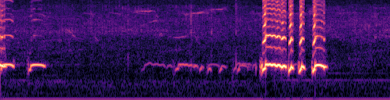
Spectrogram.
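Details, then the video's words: Local zebra dove with a deep bass voice: soft clipped coos lead into a gentle run, then a sudden loud, rapid cluster of rolling notes, over low background hum. "Perkutut lokal manggung ngebas"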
